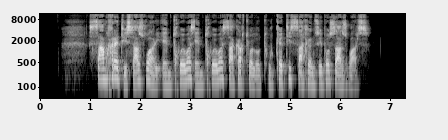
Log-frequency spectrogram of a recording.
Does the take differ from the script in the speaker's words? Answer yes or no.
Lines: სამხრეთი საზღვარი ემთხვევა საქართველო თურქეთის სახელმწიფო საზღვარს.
yes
